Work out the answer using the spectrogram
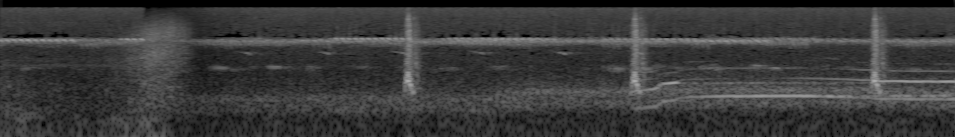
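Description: Three sharp strikes of a hoe digging into the earth, about a second and a half apart, after a brief whoosh, over steady cricket chirping. From about five seconds in, a long animal howl rises and holds.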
